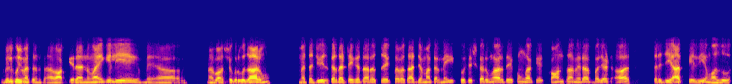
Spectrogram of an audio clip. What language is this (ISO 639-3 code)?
urd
